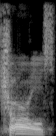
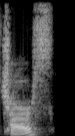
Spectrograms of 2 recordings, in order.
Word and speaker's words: Charles: and my name is Charles. And so when I was a kid, my parents actually pronounced my name as Charles.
